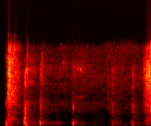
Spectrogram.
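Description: A person laughing softly in several short breathy bursts, heard over a video-call audio feed.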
